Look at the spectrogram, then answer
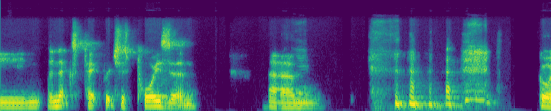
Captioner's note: laughing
